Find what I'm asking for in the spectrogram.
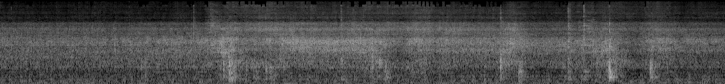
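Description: Cauliflower, potato and paneer fry in a pan with a dense, steady sizzle and occasional stirring scrapes and knocks, close and fairly loud, with no one talking.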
